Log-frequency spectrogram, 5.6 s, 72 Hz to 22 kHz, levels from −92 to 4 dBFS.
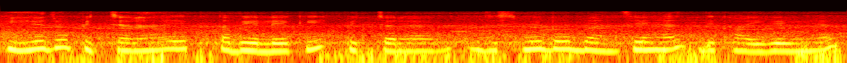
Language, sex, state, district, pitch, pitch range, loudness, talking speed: Hindi, female, Punjab, Pathankot, 235 Hz, 215-250 Hz, -14 LUFS, 170 wpm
